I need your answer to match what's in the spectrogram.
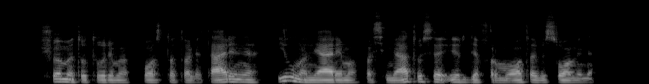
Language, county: Lithuanian, Vilnius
